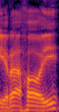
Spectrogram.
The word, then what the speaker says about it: Rajoy: Domani il voto di investitura del nuovo premier Mariano Rajoy, spero che si pronunci così, no, non si pronuncia così, mi dicono dalla regia, adesso Rajoy, scusate, e però il piano che ha annunciato vale 16 miliardi e mezzo di tagli dove e soprattutto come?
